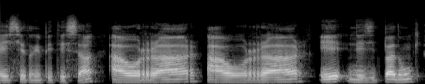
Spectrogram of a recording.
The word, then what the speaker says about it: ahorrar: Se dice ahorrar.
